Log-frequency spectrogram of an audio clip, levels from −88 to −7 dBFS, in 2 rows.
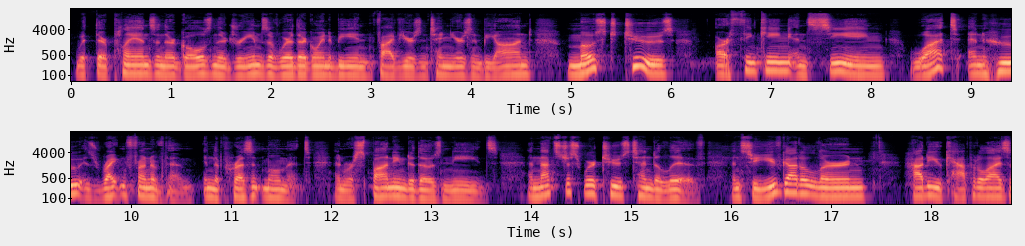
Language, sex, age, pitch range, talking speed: English, male, 30-49, 100-115 Hz, 205 wpm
